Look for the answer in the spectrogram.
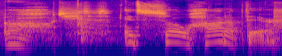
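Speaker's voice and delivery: breathless slow whispering; drained from the heat, whispered; exhausted whisper. Real, not acted. Exhausted after hot roof.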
